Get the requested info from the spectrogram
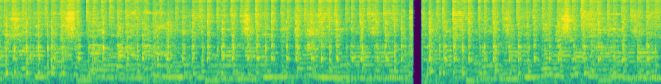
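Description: Live highlife band music: a repeating bass line over a steady beat of drums and rattle-like shakers, with pitched instruments in the middle range. The sound cuts out for an instant about five seconds in.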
